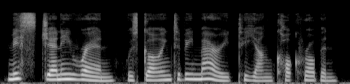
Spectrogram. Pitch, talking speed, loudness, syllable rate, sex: 205 Hz, 205 wpm, -18 LUFS, 4.7 syllables/s, female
